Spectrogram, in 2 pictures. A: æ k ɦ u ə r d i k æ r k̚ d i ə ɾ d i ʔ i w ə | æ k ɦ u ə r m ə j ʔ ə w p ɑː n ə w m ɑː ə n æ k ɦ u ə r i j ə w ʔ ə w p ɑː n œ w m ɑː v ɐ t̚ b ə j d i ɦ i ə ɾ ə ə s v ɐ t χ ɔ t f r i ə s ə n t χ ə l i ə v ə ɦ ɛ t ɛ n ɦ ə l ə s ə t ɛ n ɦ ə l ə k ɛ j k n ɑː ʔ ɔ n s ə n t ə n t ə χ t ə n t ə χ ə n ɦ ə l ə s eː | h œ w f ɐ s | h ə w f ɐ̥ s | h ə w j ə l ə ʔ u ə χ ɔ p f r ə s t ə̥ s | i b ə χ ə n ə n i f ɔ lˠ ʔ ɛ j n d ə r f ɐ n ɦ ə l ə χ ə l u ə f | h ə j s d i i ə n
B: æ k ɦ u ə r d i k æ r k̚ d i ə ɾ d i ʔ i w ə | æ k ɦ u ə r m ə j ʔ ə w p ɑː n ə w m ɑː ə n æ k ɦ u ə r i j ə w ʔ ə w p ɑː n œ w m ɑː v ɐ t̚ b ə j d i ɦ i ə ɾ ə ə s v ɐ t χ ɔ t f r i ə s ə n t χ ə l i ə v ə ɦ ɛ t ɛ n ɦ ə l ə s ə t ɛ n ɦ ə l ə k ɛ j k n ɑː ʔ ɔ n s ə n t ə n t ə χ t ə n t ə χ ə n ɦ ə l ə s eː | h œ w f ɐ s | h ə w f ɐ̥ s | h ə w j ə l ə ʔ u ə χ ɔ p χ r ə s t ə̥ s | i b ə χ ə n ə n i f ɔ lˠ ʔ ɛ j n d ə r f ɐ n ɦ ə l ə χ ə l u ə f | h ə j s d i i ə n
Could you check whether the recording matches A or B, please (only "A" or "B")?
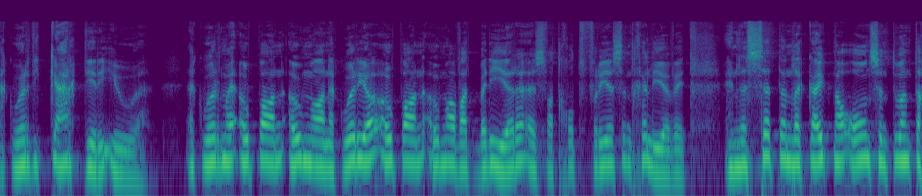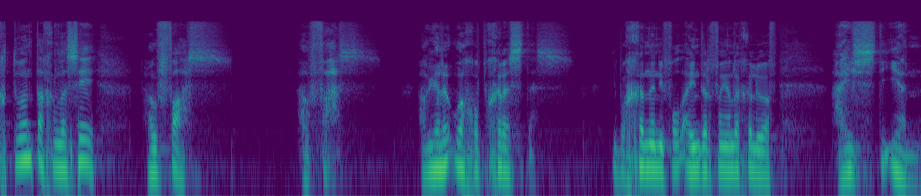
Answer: B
